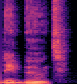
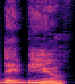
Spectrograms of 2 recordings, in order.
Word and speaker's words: debut: me in stream because I kept saying NFL deboot instead of NFL debut um the guy guy had a meltdown in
